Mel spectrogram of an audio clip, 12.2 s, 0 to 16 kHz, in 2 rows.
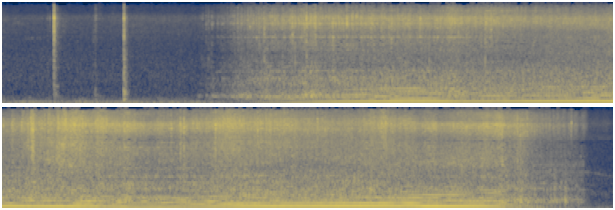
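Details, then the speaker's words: Husqvarna LC551iv battery mower after clearing grass from chute in hard long grass: motor spins up to buzzing hum with wavering tone dipping briefly mid-run; unexplained blade drive noise, owner suspects a safety clutch, red light then flashes. "I don't know what that noise is then. Maybe there's a safety clutch on it."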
